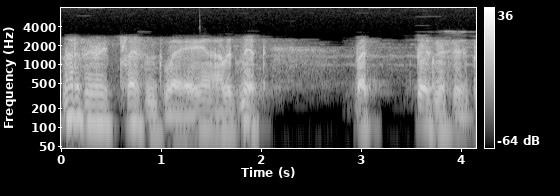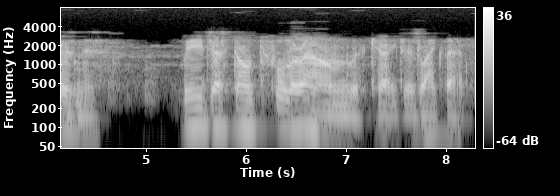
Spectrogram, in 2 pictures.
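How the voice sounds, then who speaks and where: A man playing a ghoulish, sardonic radio horror host with morbid humour and a mock-genial, drawn-out delivery in 1940s style. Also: sits low, slight background noise, close to an everyday voice. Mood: sardonic teasing. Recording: muffled 1940s radio broadcast with music.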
